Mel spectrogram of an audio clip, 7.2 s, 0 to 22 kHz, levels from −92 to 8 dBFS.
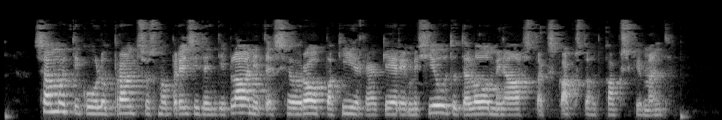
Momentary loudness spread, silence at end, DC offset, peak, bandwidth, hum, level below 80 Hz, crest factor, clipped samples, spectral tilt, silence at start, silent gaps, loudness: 11 LU; 0.4 s; under 0.1%; -2 dBFS; 11.5 kHz; none; -68 dBFS; 16 dB; under 0.1%; -2.5 dB/octave; 0.05 s; none; -17 LUFS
